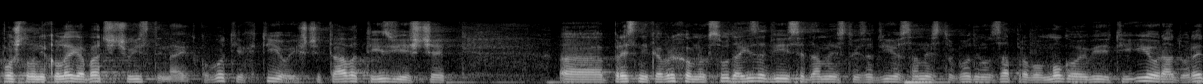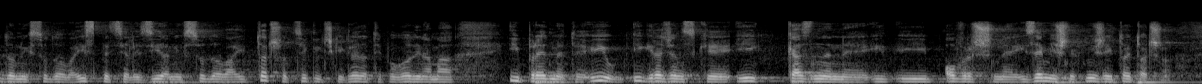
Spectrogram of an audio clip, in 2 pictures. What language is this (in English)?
Croatian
